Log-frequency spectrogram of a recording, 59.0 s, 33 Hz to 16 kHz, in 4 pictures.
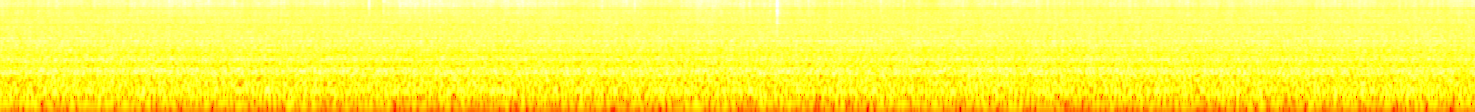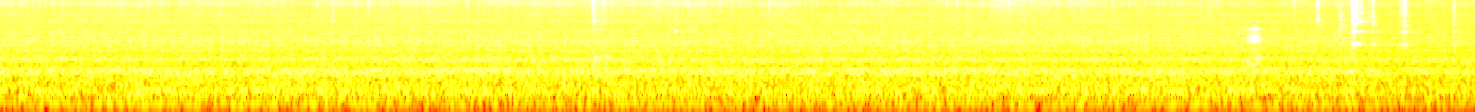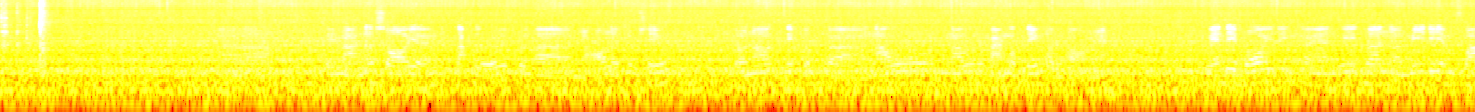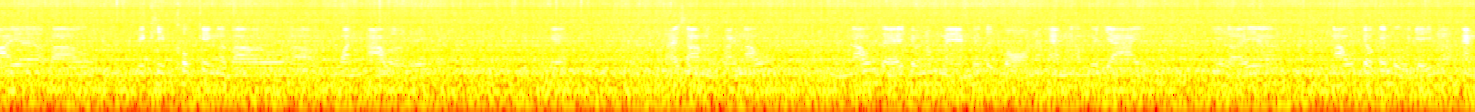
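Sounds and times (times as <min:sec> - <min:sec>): gas stove burner rushing: 0:00.0 - 0:59.0.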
